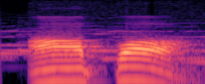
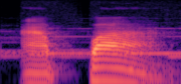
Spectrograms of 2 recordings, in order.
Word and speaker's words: apa: Kemudian A bulat, itu ada contoh kata opo, konco, monggo. Bukan apa, kanca, mangga. Itu dialek Banyumasan.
